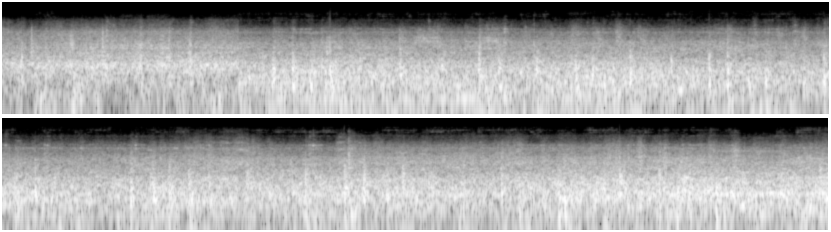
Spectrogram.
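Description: Narrow-gauge steam train running along the line, heard from on board at an open carriage window: a steady rumble of wheels on rail with irregular clacking over the rail joints.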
